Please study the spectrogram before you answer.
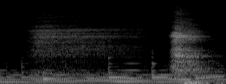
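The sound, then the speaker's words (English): A single deep breath taken and released during a guided breathing exercise, a brief airy rush near the end over a soft, steady tonal background. “And now breathe in and release.”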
